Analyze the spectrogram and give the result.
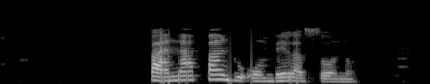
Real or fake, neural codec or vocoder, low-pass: real; none; 5.4 kHz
